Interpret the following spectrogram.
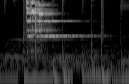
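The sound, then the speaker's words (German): Glasses of rose schnapps clink together in a toast, one bright, ringing chime that lingers and fades, followed by a few softer taps and faint background rumble. “So, mein Freund, Prost und pass auf dich auf.”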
